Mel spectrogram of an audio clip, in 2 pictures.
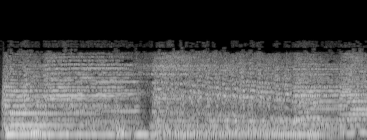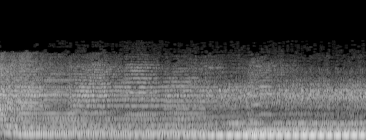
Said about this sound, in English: You lead the way in your truck, Mikan. We'll follow in the cab.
